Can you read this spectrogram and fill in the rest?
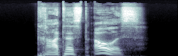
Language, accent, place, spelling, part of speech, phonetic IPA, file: German, Germany, Berlin, tratest aus, verb, [ˌtʁaːtəst ˈaʊ̯s], De-tratest aus.ogg
- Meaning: second-person singular preterite of austreten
